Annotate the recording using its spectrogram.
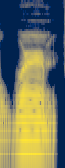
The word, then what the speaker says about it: worm: 好，这是一个毛毛虫，毛毛虫叫做 Caterpillar，然后蚯蚓是刚才的那个地球 E-A-R-T-H Earth，然后后面再来一个 Worm，这个字的发音要稍微小心一下，因为 O-R 是一起念的，跟我们的温暖或者是那个有点热的那个 Worm 会稍微有点不一样，那个是 W-A-R-M，这个是 W-O-R-M，它的拼法是有点不一样，但念法当然也是有点不一样。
